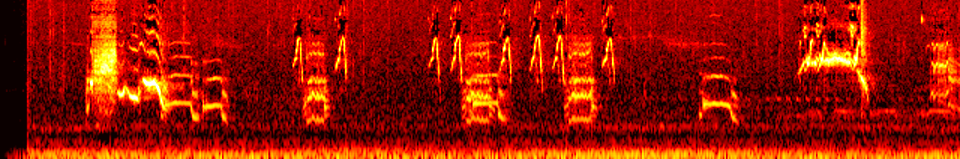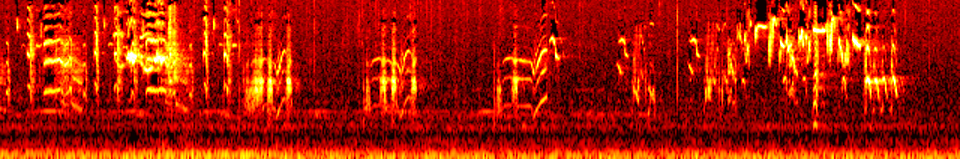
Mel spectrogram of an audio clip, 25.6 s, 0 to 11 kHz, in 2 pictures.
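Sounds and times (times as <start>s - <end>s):
starling calling: 1.1s - 3.1s, 3.9s - 4.6s, 5.7s - 8.2s, 9.2s - 9.9s, 10.6s - 16.8s, 19.4s - 20.4s, 21.0s - 24.9s.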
